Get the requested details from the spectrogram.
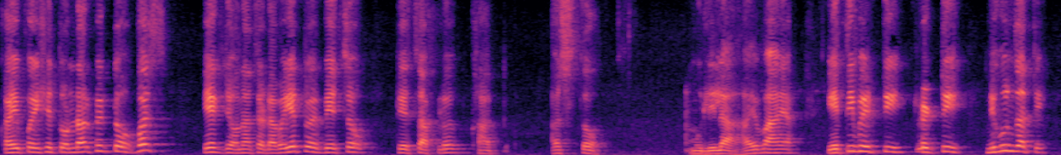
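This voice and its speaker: A woman's voice: expressive, a little slow, a little mellow, close to an everyday voice. A woman voicing a frail, lonely old widow who pleads and complains in a raised, plaintive voice. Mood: sorrowful complaint. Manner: plaintive, pleading, bursts higher in pitch.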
